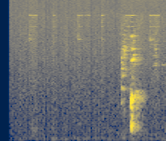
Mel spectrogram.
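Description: Near silence, broken once near the end by a short, faint sound from a person's throat.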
